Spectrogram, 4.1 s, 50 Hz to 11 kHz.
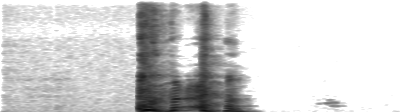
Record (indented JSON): {
  "cough_length": "4.1 s",
  "cough_amplitude": 32768,
  "cough_signal_mean_std_ratio": 0.35,
  "survey_phase": "beta (2021-08-13 to 2022-03-07)",
  "age": "65+",
  "gender": "Male",
  "wearing_mask": "No",
  "symptom_none": true,
  "smoker_status": "Never smoked",
  "respiratory_condition_asthma": false,
  "respiratory_condition_other": false,
  "recruitment_source": "REACT",
  "submission_delay": "1 day",
  "covid_test_result": "Negative",
  "covid_test_method": "RT-qPCR",
  "influenza_a_test_result": "Negative",
  "influenza_b_test_result": "Negative"
}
